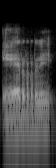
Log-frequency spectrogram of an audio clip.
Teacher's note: we say erre and it vibrates in your mouth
